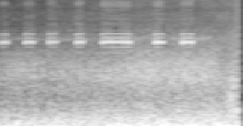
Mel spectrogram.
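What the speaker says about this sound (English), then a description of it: "That's just too small of a horn." Small horn on a Zero electric motorcycle sounds a series of about seven thin, high beeps in an uneven rhythm over low road rumble, close and fairly faint against the background.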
